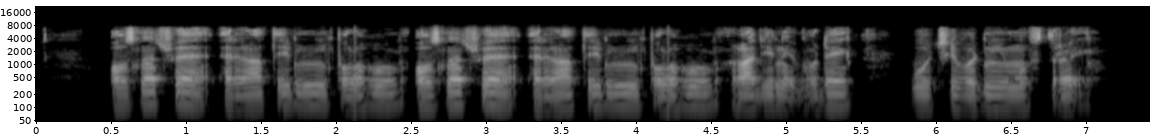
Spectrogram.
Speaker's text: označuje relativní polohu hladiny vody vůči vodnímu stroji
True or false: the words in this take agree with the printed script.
false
